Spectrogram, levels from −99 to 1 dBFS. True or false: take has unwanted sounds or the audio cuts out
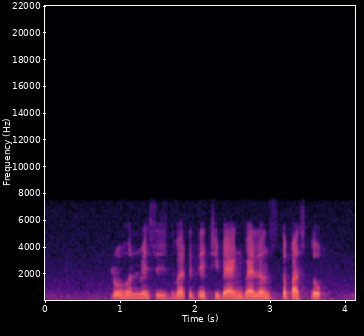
true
